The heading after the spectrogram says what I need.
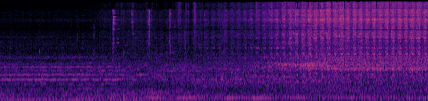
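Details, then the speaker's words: Fire-damaged VW Caddy truck (ABA swap build) starting after wiring was corrected; catches and settles into a steady, even low rumble with no surging or shaking; normal idle, running right. "But guys, it is finally running right. Oh my god. A good sounding motor right there."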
